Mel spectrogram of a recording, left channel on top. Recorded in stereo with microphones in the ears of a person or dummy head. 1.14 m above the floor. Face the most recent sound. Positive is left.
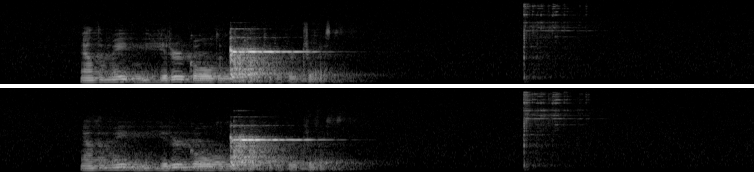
turn(degrees=5)  # may be behind; listen again after turning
